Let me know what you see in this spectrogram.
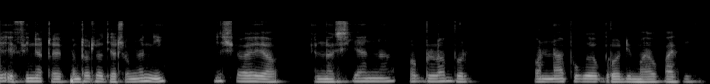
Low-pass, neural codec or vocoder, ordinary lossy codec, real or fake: none; codec, 16 kHz, 4 kbps, FunCodec, trained on Chinese and English, 50 frames a second; none; fake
